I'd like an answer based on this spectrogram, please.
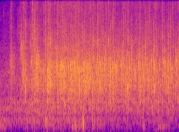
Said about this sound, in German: So, als erstes Applaus.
